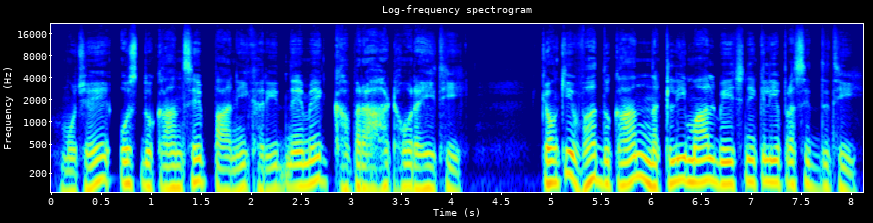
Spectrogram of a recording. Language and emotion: Hindi, fearful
